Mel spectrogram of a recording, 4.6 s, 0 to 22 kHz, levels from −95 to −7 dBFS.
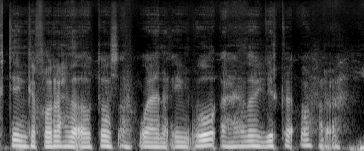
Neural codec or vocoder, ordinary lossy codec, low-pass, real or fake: codec, 44.1 kHz, 3.4 kbps, Pupu-Codec; none; none; fake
